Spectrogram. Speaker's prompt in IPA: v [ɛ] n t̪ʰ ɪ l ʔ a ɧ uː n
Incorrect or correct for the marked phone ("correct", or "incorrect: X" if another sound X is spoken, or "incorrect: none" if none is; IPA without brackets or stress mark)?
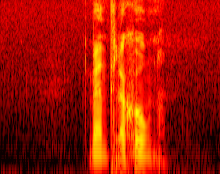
correct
